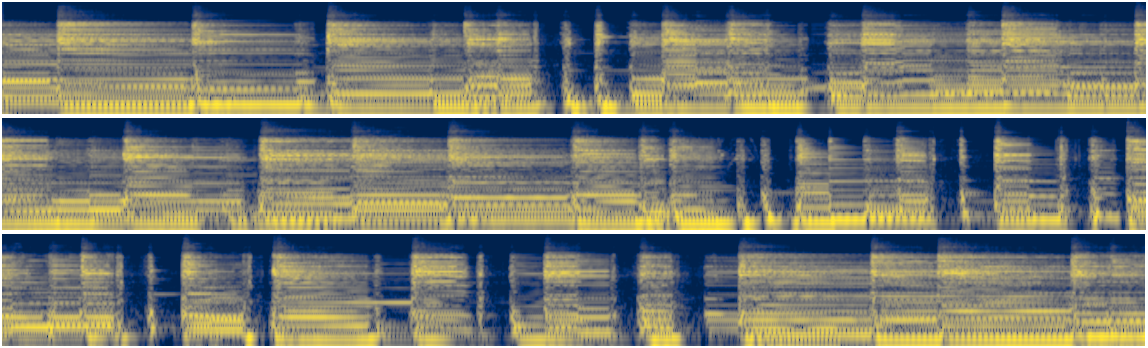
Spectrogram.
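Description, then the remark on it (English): An electric guitar played with the neck pickup alone selected, loud and steady for the whole stretch, with rich sustained chords and picked notes, a warm tone colored by effects, and no voices. “To the neck pickup on its own.”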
